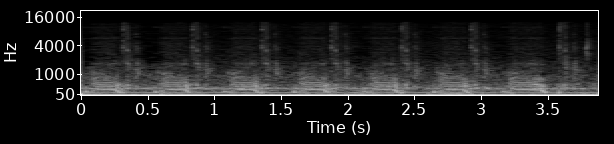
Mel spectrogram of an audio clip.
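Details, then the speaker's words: Lansinoh Affinity Pro double electric breast pump: fast rhythmic mechanical whirring pulses, about 160 a minute, in automatic two-minute stimulation mode mimicking baby latching, before switching itself to one of three cycling levels; electric breast pump motor cycling. "at two minutes you notice it switches to the cycle on its own you see there in the corner so you have three different levels of cycling"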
